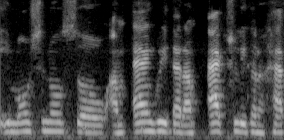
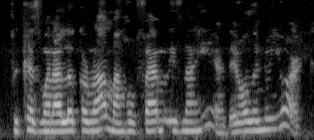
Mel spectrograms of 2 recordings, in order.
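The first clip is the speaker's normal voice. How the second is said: ordinary delivery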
